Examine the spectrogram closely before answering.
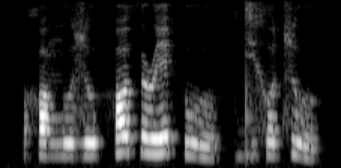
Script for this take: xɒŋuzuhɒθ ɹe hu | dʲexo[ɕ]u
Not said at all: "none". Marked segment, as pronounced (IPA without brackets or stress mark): t͡s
